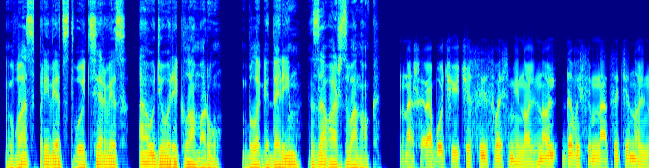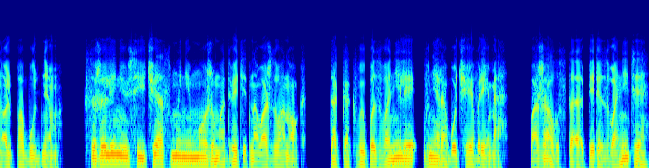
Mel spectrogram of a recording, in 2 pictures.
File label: male ivr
